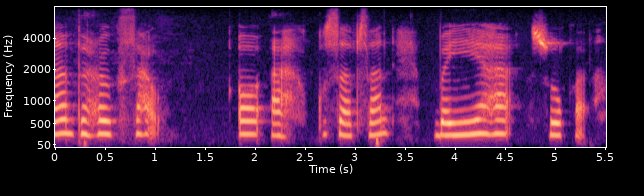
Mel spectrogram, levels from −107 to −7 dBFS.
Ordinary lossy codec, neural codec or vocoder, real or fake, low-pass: none; none; real; none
